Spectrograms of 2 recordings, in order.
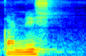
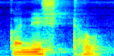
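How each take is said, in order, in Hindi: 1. अंतिम व्यंजन अल्पप्राण है। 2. अंतिम व्यंजन महाप्राण है। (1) "टा और ठा संबंधी ... कनिष्ठ नहीं" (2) "नहीं कनिष्ठ"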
